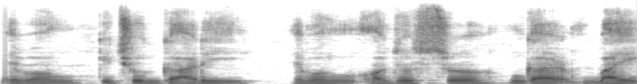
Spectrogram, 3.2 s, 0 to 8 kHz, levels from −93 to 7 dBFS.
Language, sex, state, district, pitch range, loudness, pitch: Bengali, male, West Bengal, North 24 Parganas, 110-125 Hz, -30 LUFS, 115 Hz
